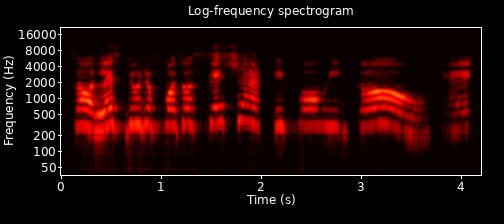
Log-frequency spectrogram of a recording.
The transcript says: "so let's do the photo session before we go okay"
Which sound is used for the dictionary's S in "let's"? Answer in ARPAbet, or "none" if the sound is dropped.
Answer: S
